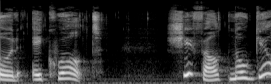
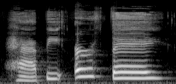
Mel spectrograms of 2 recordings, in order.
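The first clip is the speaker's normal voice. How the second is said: louder, slower happy shout; cheerful greeting; 3 semitones higher, 5 dB louder, slower than usual. Real, not acted. Reader cheers the book's closing wish, excited. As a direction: celebrate it out loud.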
